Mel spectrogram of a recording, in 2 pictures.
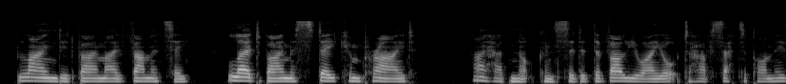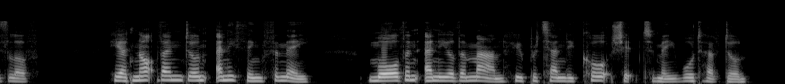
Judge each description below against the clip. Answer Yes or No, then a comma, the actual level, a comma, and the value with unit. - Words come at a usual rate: Yes, average, 170 wpm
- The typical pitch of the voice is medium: Yes, medium, 150 Hz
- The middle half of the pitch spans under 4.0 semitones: Yes, average, 3.4 semitones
